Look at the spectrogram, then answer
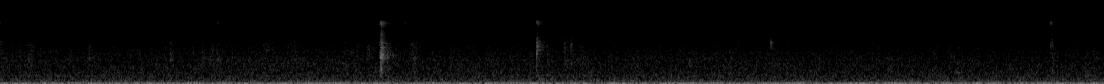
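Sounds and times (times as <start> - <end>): low hum: 0.0 - 11.0
crab shell cracking: 3.7 - 4.1.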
